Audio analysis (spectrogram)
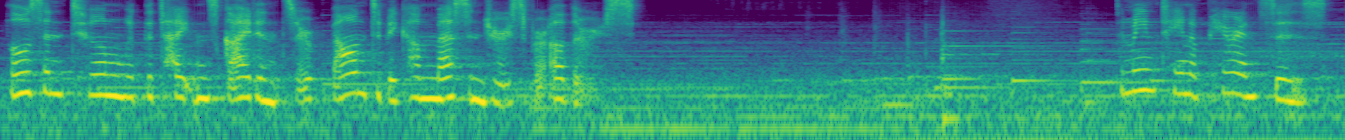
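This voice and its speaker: A woman playing a small, gentle demigod priestess girl in a video game, soft-spoken, measured and wistful. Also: sits high. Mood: calm, wistful.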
